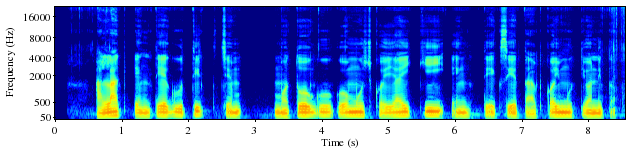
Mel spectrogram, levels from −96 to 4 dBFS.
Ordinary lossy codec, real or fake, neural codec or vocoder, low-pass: none; real; none; none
